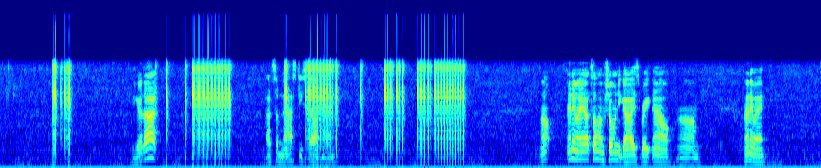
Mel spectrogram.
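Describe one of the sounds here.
A small electronic circuit gives off harsh buzzing bursts and warbling chirps.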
